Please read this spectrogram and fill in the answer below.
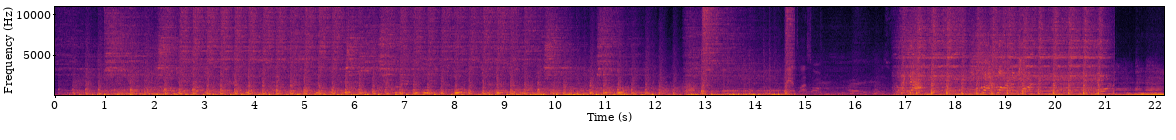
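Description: Loud heavy rock music driven by a full drum kit, dropping quieter for about two seconds past the middle before coming back in full.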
